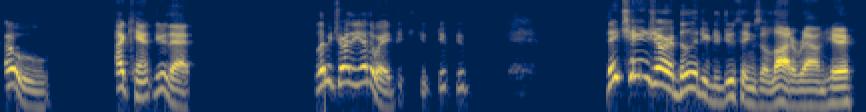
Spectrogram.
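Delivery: mock apologetic officer; imitating the officer. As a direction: play the helpless clerk. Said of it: "He's like".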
